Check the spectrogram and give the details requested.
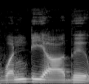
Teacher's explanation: உகரம் இகரமாக திரிந்து தன் மாத்திரை அளவில் குறைந்து ஒலிக்கும் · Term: குற்றியல் இகரம்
